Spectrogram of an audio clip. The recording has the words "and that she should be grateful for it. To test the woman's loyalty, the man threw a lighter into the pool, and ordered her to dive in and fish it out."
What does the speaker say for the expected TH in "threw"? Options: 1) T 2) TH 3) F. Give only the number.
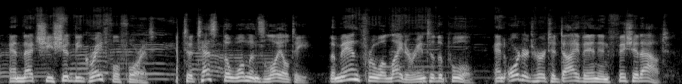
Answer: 2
